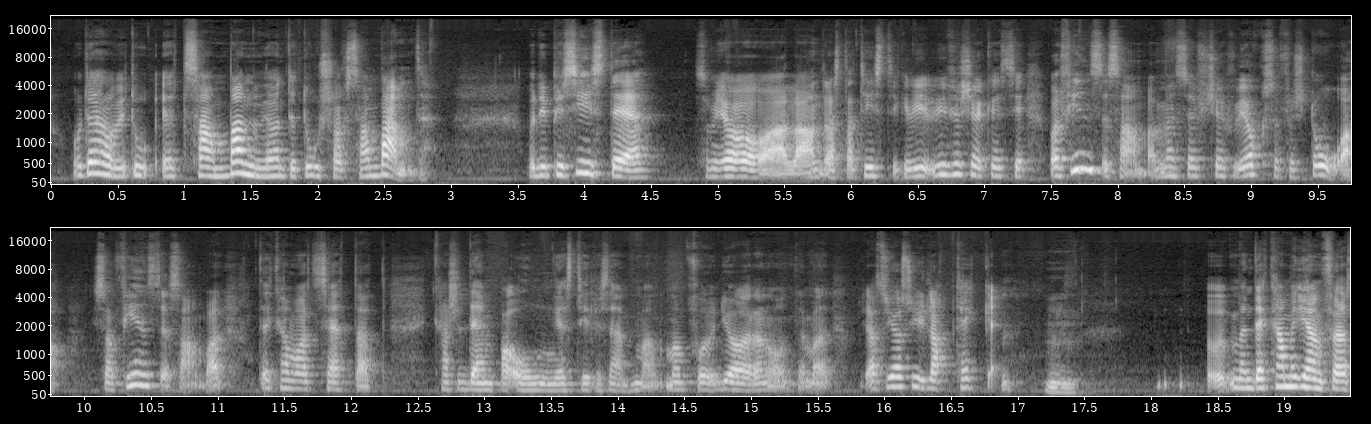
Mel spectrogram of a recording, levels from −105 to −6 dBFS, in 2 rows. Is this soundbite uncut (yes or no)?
no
